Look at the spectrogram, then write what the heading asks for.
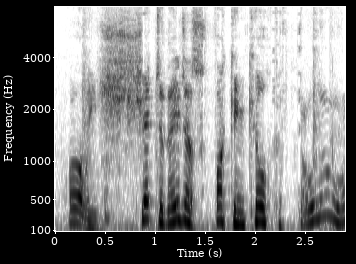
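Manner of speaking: usual speaking voice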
